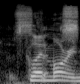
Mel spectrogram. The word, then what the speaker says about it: Glenmorangie: I'm just saying, we mispronounced Glenmorangie 700 times. – Glenmorangie. – Even after we listened to it. – Oh, the whole episode. – Yeah, just awful. – Oh, yeah. – So... – Glenmorangie.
